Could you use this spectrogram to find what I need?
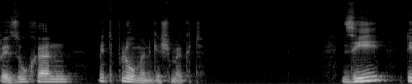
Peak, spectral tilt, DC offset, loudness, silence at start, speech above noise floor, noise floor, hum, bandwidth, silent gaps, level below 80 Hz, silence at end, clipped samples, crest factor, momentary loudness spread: -8 dBFS; -6 dB/octave; under 0.1%; -26 LUFS; 0 s; 43 dB; -68 dBFS; none; over 20 kHz; none; -64 dBFS; 0 s; under 0.1%; 20 dB; 15 LU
